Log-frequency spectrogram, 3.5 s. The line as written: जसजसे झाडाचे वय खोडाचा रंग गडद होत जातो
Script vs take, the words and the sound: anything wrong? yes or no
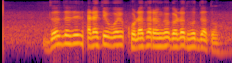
yes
